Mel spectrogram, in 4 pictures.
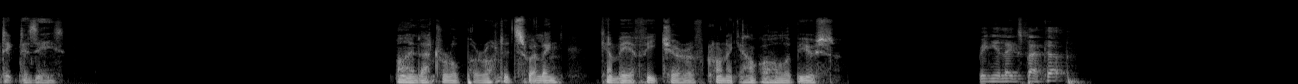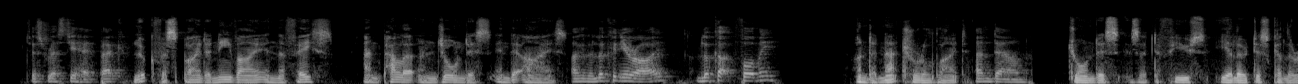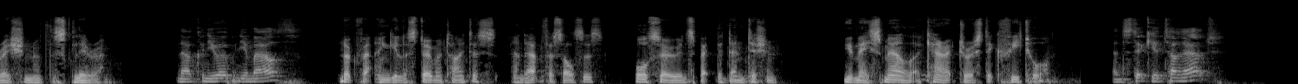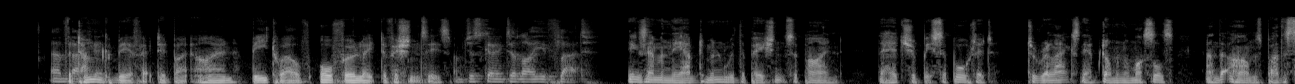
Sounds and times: Conversation: 9.8s - 10.8s, 13.3s - 20.9s, 21.5s - 27.0s, 27.7s - 36.3s, 37.1s - 51.8s.

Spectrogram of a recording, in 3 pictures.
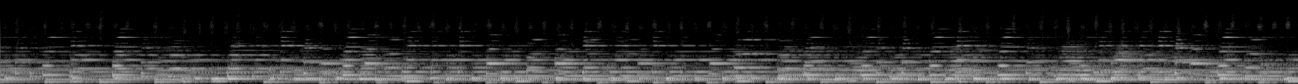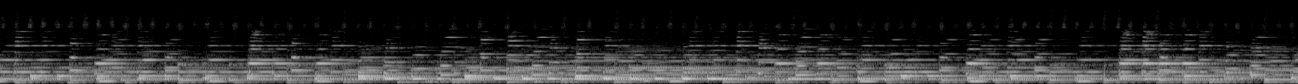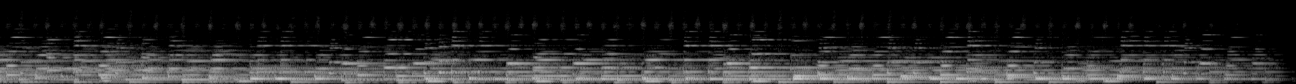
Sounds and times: Musical instrument: 0.0s - 38.8s.

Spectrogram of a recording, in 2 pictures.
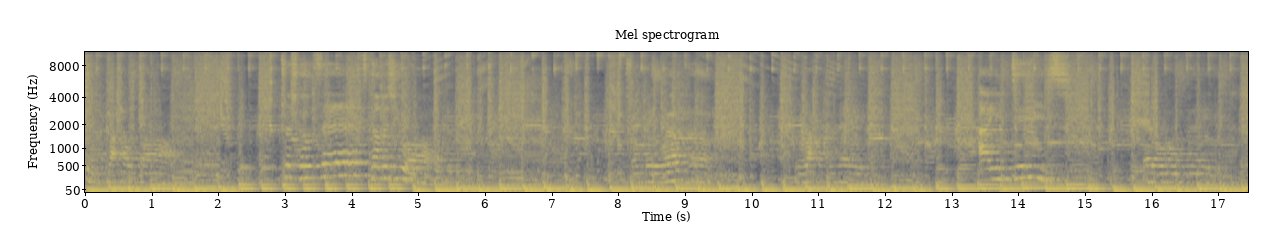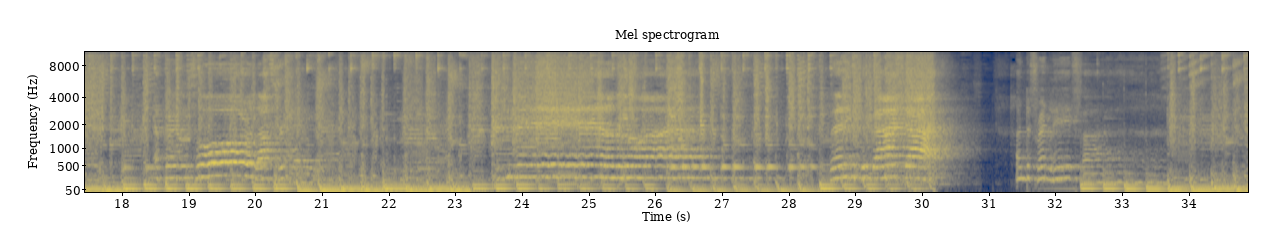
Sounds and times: Music: 0.0s - 34.9s
Singing: 3.0s - 5.8s, 18.5s - 21.3s, 23.6s - 27.2s, 28.6s - 30.6s.

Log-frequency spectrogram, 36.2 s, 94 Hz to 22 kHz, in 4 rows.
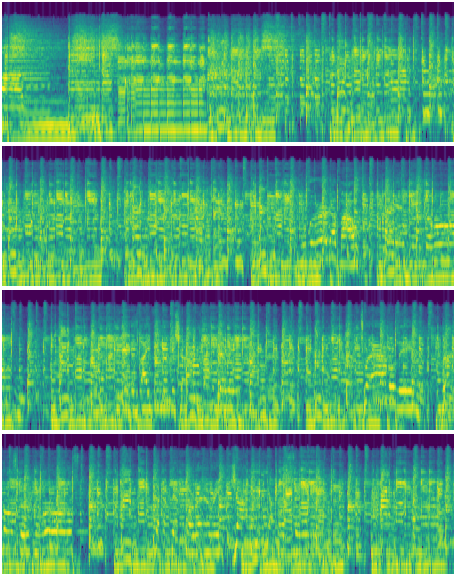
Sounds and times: Rhythm and blues: 0.0s - 36.1s.

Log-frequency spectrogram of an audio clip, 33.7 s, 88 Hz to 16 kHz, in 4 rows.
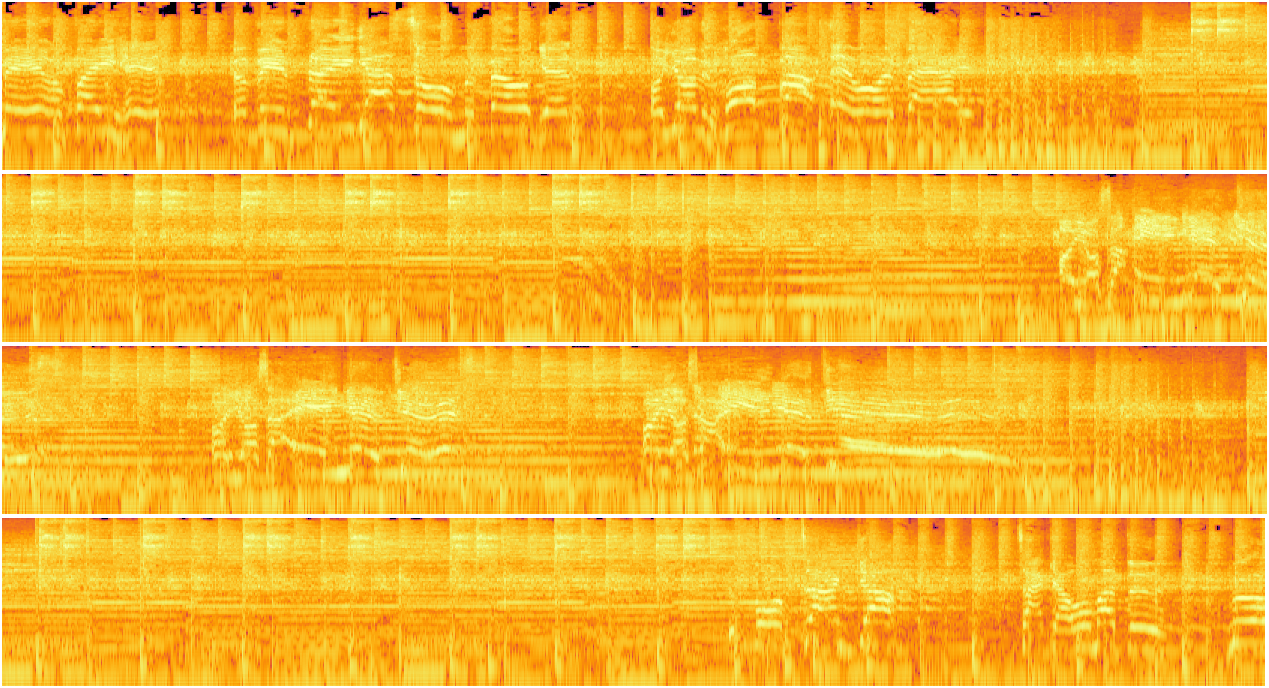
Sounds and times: Music: 0.0s - 33.7s.

